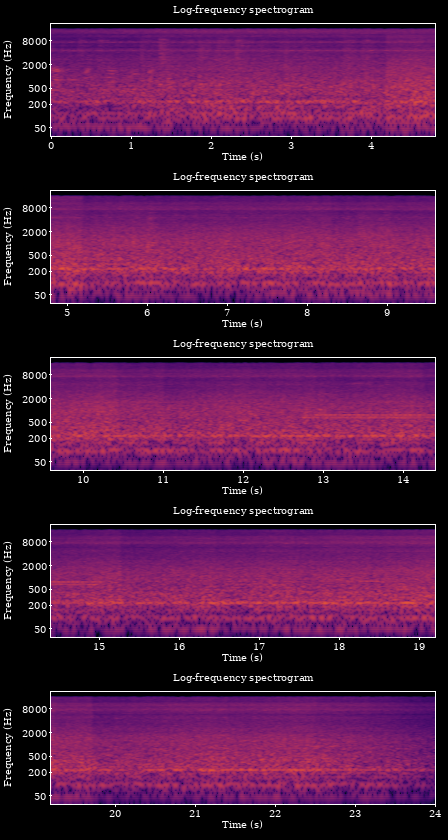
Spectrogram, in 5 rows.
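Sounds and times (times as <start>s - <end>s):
train wheels rumbling on rails: 0.0s - 23.8s
faint high double tone: 12.4s - 16.4s.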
